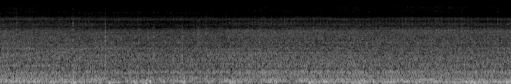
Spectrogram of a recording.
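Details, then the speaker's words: 2014 Infiniti QX70, rebuilt title, stolen-recovery with parts missing, 18,000 miles, automatic engages, AC blowing cold: smooth, quiet idle with steady low hum, no knocks, ticks or misfires; normal idle. "And the automatic transmission engages, the AC blows cold, and the motor sounds good. This car only has 18,000 miles. Very low miles."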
